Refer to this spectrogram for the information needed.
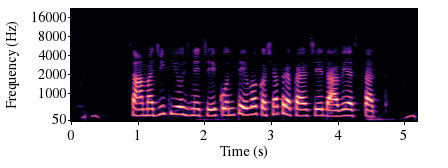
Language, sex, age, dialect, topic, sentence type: Marathi, female, 18-24, Varhadi, banking, question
